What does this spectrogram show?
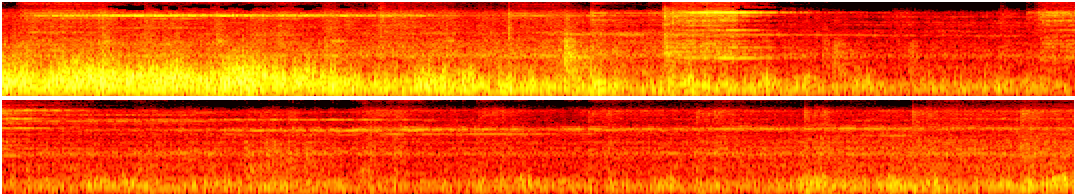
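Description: Freight train of open gondola wagons rolling past on the rails, the wheel and rail noise loud for the first couple of seconds, then settling quieter. A brief high wheel squeal comes about three and a half seconds in, and a faint thin squeal lingers later on.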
